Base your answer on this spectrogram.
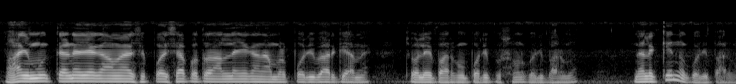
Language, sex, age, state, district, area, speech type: Odia, male, 60+, Odisha, Balangir, urban, spontaneous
